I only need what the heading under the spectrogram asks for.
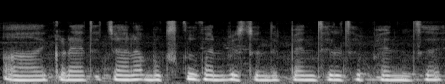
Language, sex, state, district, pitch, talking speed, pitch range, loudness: Telugu, female, Andhra Pradesh, Annamaya, 210 Hz, 110 wpm, 205-220 Hz, -14 LUFS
